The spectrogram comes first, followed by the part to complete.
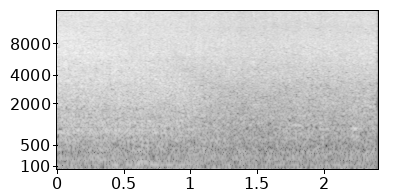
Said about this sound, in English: We're going to add just a touch of water to that, and that's going to help it steam and cook those onions quickly.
